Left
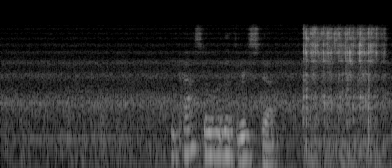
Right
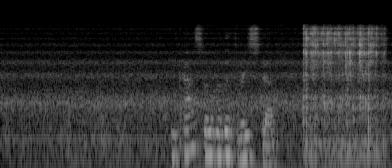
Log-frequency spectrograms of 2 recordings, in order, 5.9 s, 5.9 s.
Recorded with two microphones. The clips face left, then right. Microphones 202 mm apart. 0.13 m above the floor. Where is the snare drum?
I don't hear a snare drum.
